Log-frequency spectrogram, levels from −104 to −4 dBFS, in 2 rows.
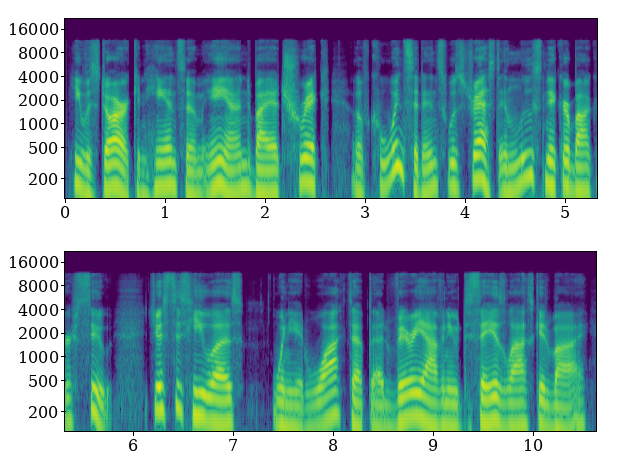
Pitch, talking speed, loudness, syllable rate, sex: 145 Hz, 195 wpm, -20 LUFS, 5.1 syllables/s, male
